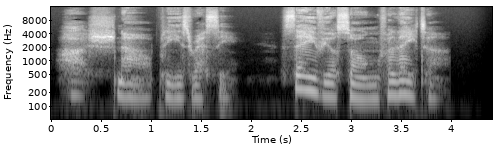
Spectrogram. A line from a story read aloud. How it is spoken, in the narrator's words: said softly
